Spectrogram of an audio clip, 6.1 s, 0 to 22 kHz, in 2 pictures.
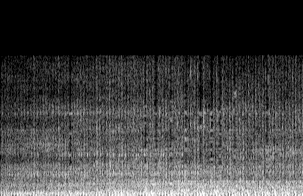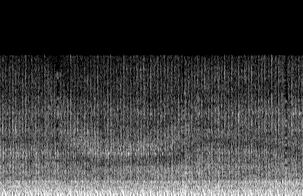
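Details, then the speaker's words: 1970 Evinrude 25 HP outboard after condenser change, warmed up, earlier running rich and smoking: steady, even buzzing two-stroke idle with no stumbles, settled and idling nicely at low speed. "it does sound pretty good it's actually hiding quite idling quite nicely"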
